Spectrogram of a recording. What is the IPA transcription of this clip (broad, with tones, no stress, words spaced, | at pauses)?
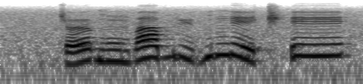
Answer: cœ˩˥ɡũ˧b a˥by˥˩b ŋe˥˩t͡ʃʼe˥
